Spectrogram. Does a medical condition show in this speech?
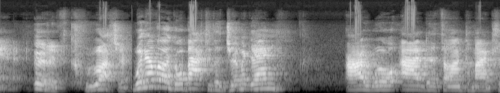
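Yes: cerebral palsy.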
